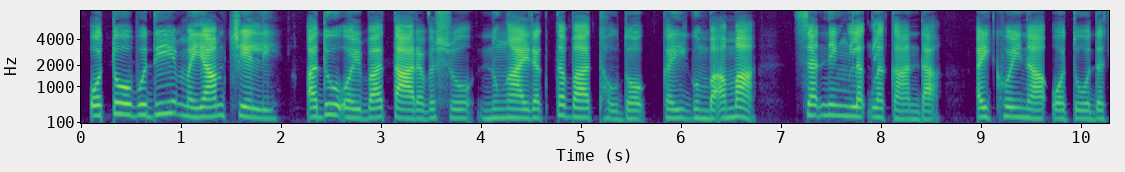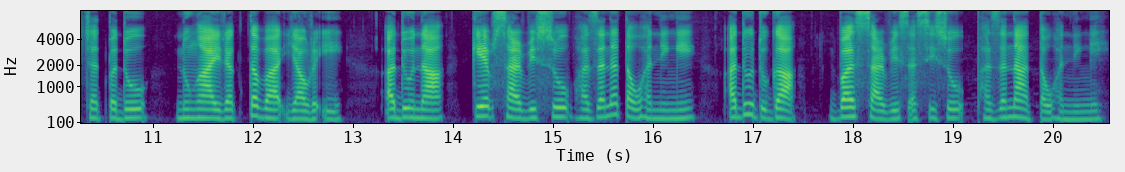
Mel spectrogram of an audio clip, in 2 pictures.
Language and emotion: Manipuri, neutral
